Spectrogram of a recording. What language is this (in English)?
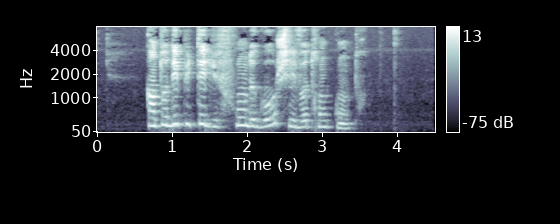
French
